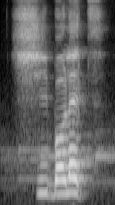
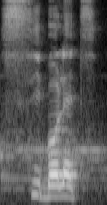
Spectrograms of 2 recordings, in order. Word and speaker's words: Schibboleth: Il est question de bien prononcer. La prononciation. Chibolette. Mais non Cibolette.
